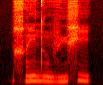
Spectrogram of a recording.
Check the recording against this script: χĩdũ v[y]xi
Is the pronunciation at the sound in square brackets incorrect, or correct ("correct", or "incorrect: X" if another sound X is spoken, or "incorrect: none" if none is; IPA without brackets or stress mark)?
correct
